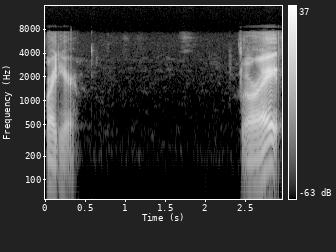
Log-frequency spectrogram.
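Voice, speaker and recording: A man hosting a live trading webinar, slightly hoarse, walking through charts and answering viewers' typed questions. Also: deep voice, animated, extremely slow, bright, forceful tone, no room sound, highs cut off. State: slightly hoarse, losing his voice. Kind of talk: live market analysis webinar.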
